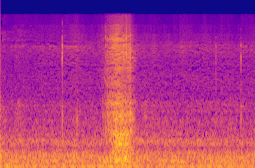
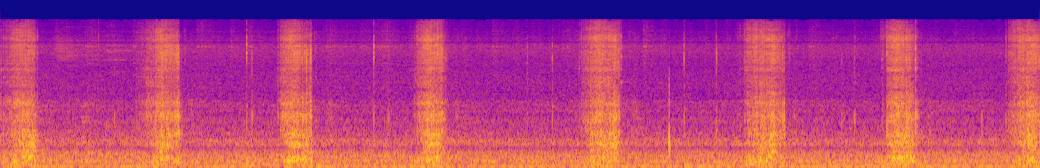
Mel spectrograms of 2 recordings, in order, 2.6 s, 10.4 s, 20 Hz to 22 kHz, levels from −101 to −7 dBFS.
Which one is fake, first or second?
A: second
